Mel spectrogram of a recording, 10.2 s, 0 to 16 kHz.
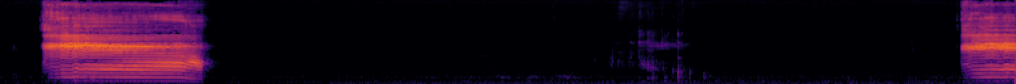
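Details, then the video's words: Sheep bleats: one long, even, nasal bleat opens, followed by near silence with a few faint rustles and knocks, then a second bleat begins at the very end. "Schaafgeräusch 1 Stunde Sheep sound"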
